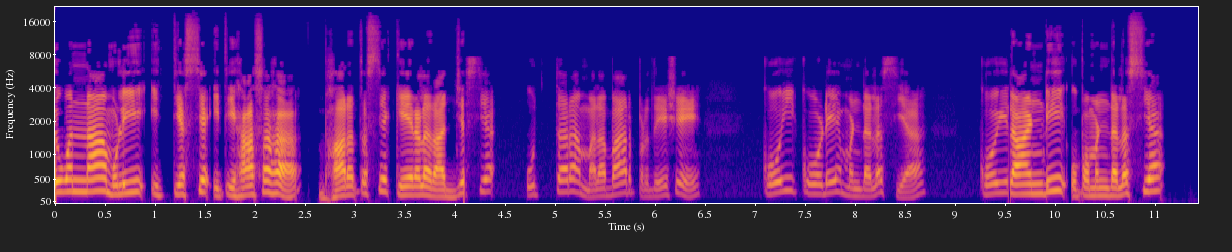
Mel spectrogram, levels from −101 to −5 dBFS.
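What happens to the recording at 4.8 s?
From 4.08 to 9.55 s the input has likely switched to a poorer device. After a 20 ms gap, nothing above 7.6 kHz remains, the speech drops about 10 dB and a faint new noise appears. The gap and the new noise distinguish it from plain filtering.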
